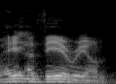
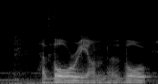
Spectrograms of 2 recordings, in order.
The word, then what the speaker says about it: Avorion: Oh, Averion. Averion. Is that how you pronounce it? Okay, Averion. Yeah. Well, I don't know how you pronounce it, but that's how I know it. Avorion.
